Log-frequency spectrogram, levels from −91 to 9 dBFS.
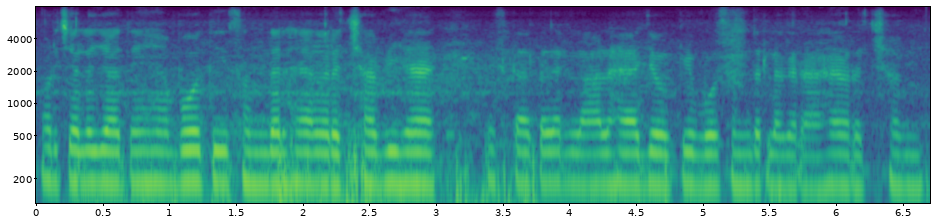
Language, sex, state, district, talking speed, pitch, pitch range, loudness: Hindi, male, Punjab, Fazilka, 230 wpm, 175 Hz, 170-180 Hz, -17 LUFS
